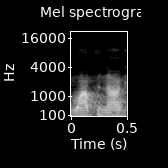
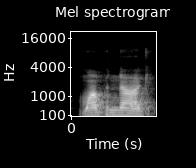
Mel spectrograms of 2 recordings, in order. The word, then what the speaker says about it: Wampanoag: 90 uh um wampanoag i think wampanoag is how you pronounce it wampanog uh natives that helped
